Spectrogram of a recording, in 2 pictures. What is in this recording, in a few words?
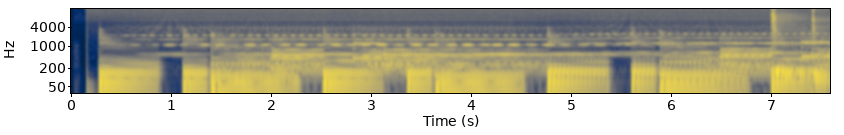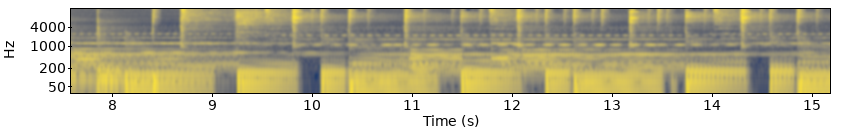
Chill China Glitter, Chill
